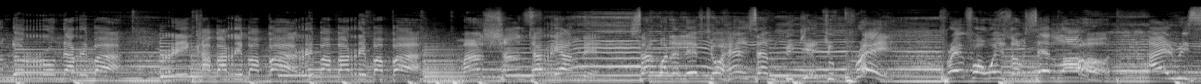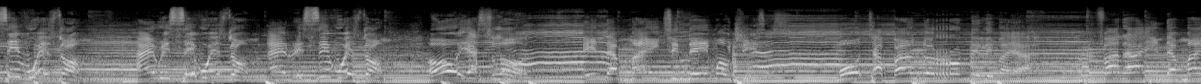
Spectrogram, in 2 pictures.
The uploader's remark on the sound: Sermon delivered on Friday, October 4, 2023, at LCI Mega-Church in Cape Town, South Africa.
